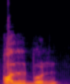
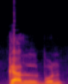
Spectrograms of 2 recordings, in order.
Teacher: কাফের একটুখানি সামনের দিকে, আর কফ হচ্ছে একটু পেছনের দিকে। কফটা ভারী উচ্চারণ আর কাফটা হচ্ছে হালকা উচ্চারণ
